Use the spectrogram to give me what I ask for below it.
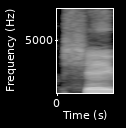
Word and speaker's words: Sha: me a note and he called me Shay and he wrote out SHA with a line above the A. And way back then, we learned phonics, which was a long A over a line above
